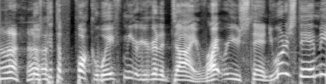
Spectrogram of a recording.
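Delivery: hard, loud, high, threatening shouted voice. Retelling a dad threatening a man on the street: imitating someone yelling. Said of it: "And he's yelling at this dude".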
